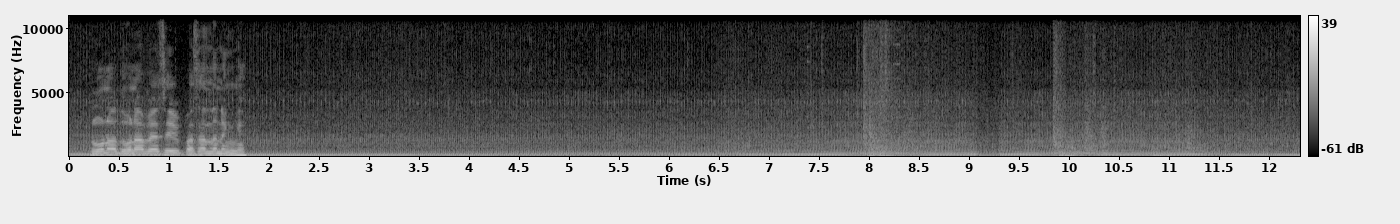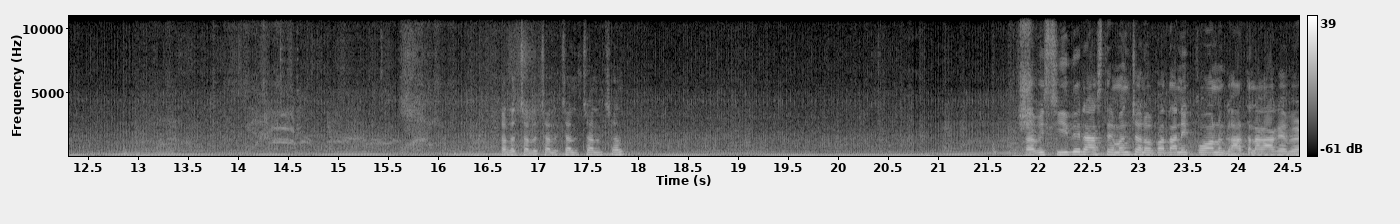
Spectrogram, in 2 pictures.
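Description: A motorcycle engine hums steadily, rising and falling in pitch as the bike speeds up and slows.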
